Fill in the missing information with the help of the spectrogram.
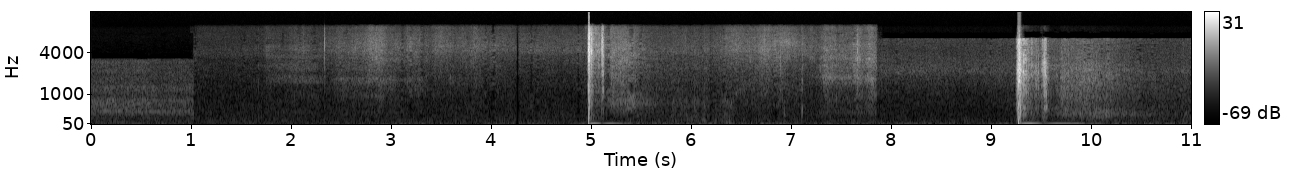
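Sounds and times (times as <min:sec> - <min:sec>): shotgun shot: 0:05.0 - 0:05.6, 0:09.3 - 0:10.6.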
